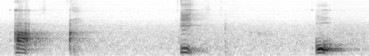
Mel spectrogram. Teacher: Nah, kita hamzah yang ini yang kedua akan kita sukunkan seperti a, i, u. Nah, di situ ada tertahan a, i, u. Nah, jadi tidak ada angin yang keluar. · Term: tertahannya suara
